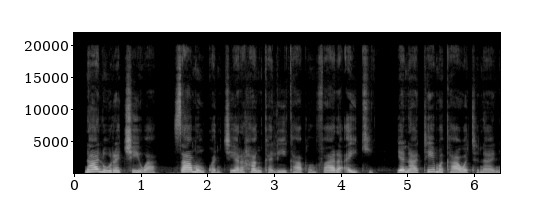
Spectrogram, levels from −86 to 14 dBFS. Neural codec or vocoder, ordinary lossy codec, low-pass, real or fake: none; none; none; real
